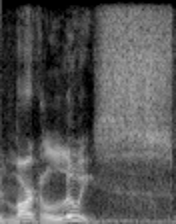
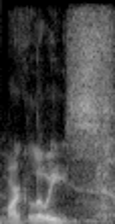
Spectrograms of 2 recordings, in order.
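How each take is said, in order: First: "Mark Lewis" slowed right down, rising at the end; mock accent. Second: Said in the usual way. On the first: Shown as a demonstration. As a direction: stretch out "Mark Lewis" like a fancy announcer, slow and rising. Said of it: "try to put some sort of accent on that". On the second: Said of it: "I don't know why I try".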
